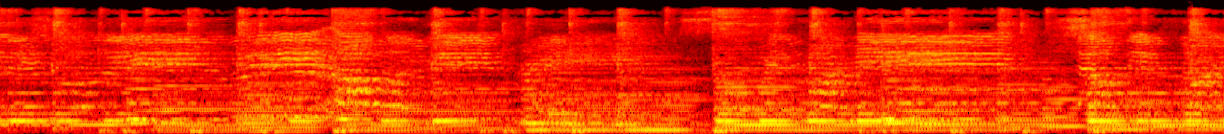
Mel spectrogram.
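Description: Group of children singing together with music.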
